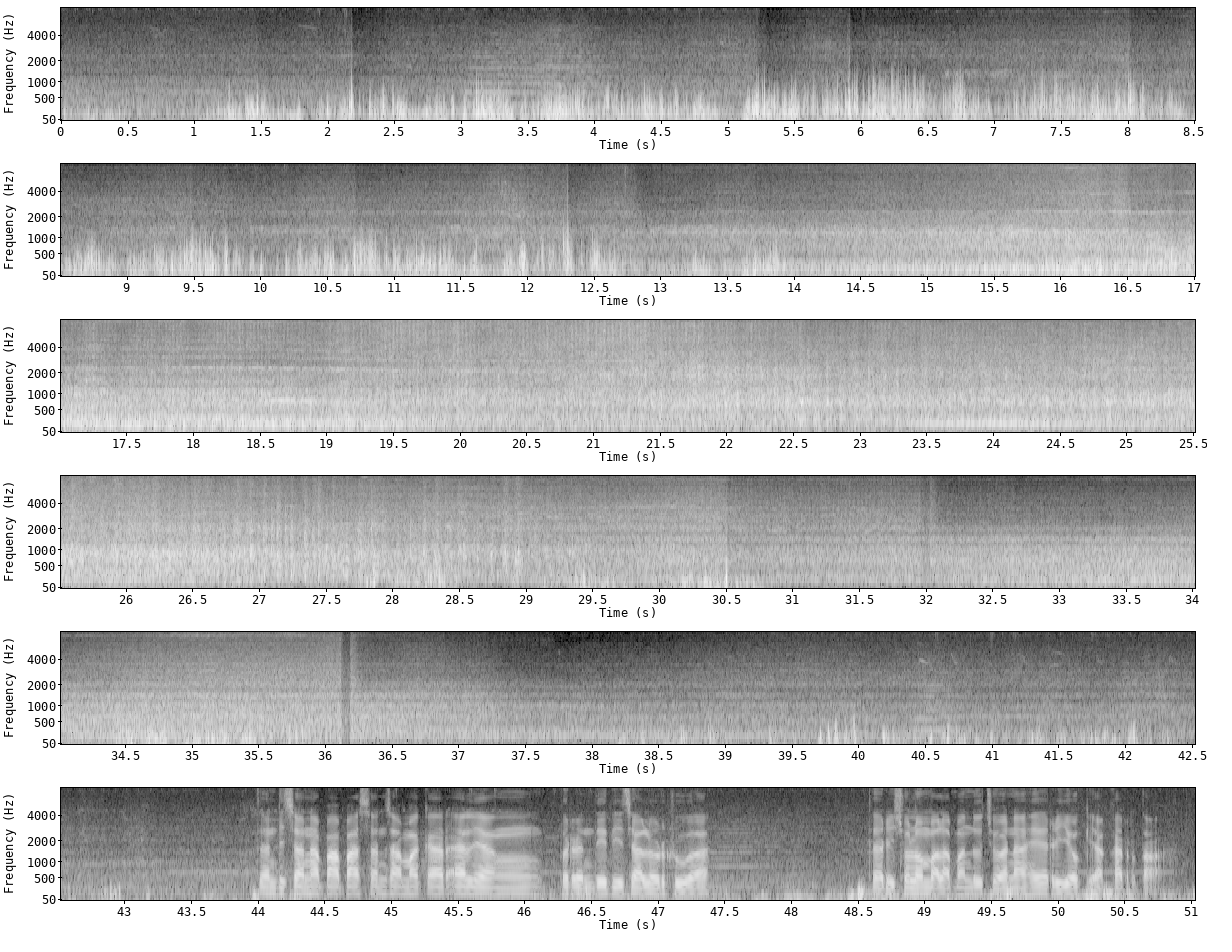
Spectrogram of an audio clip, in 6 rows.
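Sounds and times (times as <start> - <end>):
diesel locomotive engine running: 4.3 - 44.6
train wheels clattering on rail joints: 16.2 - 30.5.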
